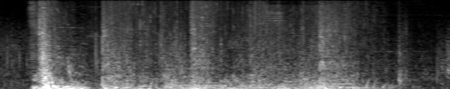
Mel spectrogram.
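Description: A pickaxe strikes a wall again and again, with sharp thuds.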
